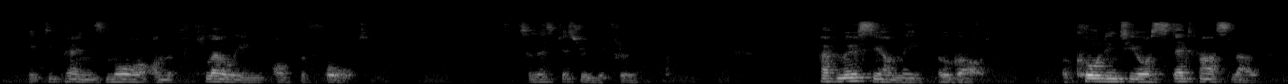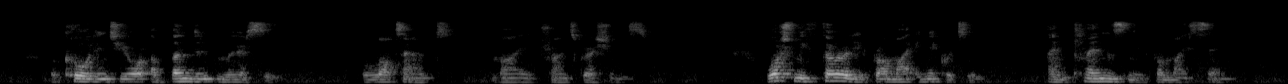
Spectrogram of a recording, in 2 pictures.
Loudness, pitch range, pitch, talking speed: -36 LUFS, 105-135 Hz, 120 Hz, 110 wpm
